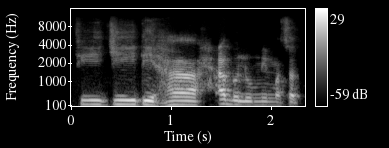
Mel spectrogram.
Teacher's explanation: the strong ha and the soft ha, they meet together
